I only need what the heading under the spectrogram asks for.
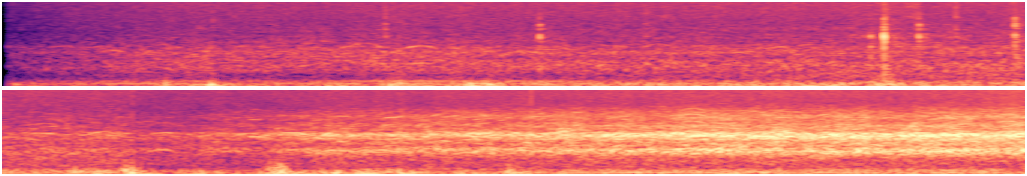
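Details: Geese over the Missouri River: honking builds from faint to a steady flock chorus in the second half, over a low rumble of wind or traffic.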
